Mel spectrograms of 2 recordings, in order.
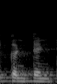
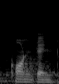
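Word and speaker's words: content: संतुष्टि जिसे कहते हैं तो जब संतुष्टि बोलेंगे तो सेम स्पेयरिंग के बोर्ड को अब कंटेंट बोलेंगे जब उसका इन बीटीएन की बात करेंगे तो आप इसे कॉन्टेंट बोलेंगे जिस कॉन्टेंट कंटेंट मैटर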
